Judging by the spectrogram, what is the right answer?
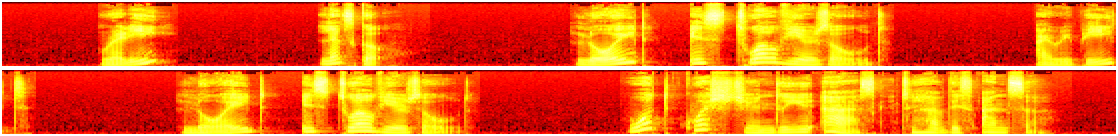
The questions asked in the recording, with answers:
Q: What question do you ask to have this answer?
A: The question to ask to have this answer is, how old is Lloyd?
